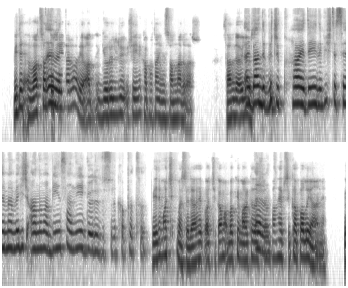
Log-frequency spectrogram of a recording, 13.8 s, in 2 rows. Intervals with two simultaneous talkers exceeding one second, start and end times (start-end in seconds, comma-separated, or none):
none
